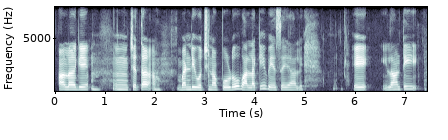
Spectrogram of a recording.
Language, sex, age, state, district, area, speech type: Telugu, female, 18-30, Telangana, Vikarabad, urban, spontaneous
